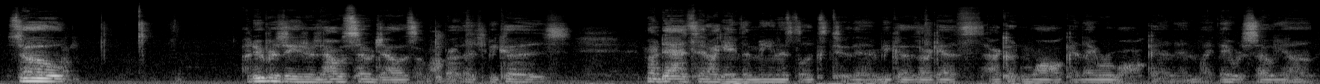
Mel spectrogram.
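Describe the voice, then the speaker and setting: The audio is noisy, captured by a microphone set well back from the speaker, a young American man recounting something personal to the camera. He's casual but hesitant, and his deep, damaged voice slips into breathiness.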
